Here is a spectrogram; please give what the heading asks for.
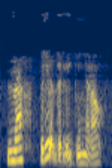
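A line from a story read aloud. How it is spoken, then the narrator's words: Very quiet. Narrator (Russian): очень тихо сказал он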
